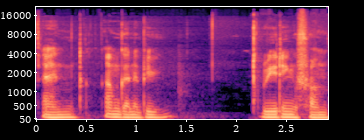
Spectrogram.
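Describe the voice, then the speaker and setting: Very deep and low in pitch, a man speaks at a very slow pace with a dark, mellow tone that is somewhat breathy. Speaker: amateur reader sharing stutter practice. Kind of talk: casual chat; reading aloud. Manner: halting.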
